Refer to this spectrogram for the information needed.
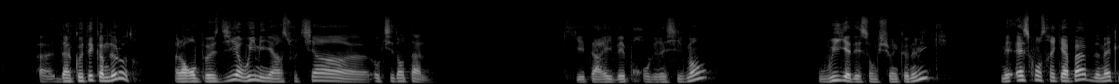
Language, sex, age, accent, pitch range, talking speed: French, male, 30-49, French, 135-180 Hz, 195 wpm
